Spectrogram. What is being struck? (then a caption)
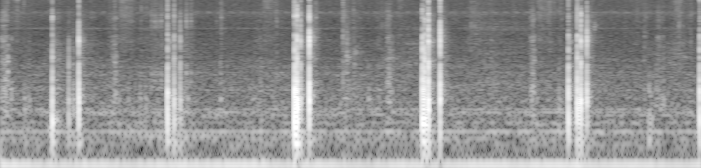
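Cardboard box. Fingertips tap, and may lightly scratch, the top of a glossy white printed box, likely hollow cardboard. Sharp, dry taps come singly and in quick clusters, with almost no ring. They sit over a quiet, steady low hum.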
